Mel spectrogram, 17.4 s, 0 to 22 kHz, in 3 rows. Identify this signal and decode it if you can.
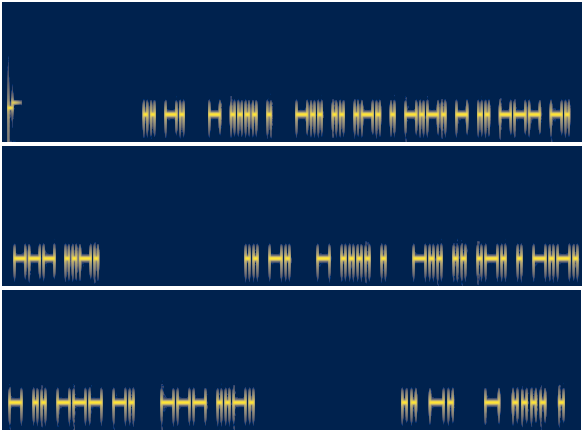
Morse code, heard as a keyed tone, about 29 wpm, 700 Hz. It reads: IN THE DIRECTION OF IN THE DIRECTION OF IN THE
